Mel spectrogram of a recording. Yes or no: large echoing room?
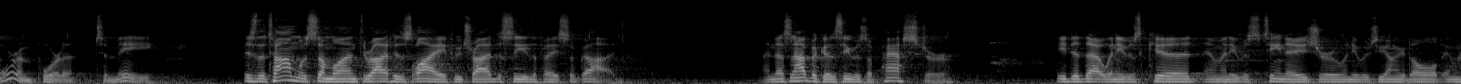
yes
